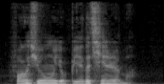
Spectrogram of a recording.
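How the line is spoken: Quiet, flat after pause. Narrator (Chinese): 房生……默然片上，才淡淡的说

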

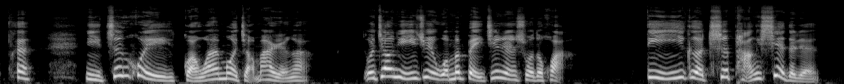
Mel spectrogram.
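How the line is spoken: Laughing. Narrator (Chinese): 孙娜笑了起来

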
